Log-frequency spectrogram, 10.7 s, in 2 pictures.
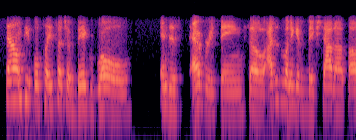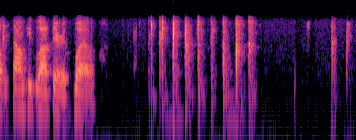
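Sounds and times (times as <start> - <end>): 
speech: 0.1 - 6.9
hands clapping: 7.4 - 9.3, 10.3 - 10.6.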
